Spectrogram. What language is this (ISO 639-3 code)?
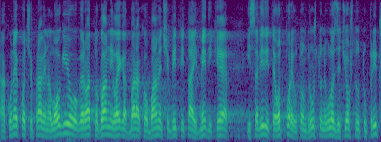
srp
